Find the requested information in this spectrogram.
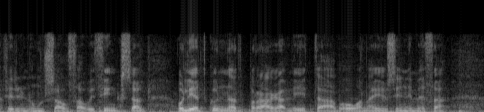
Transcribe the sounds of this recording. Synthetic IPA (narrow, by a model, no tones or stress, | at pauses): fɪɾɪhunsaːwθawiθiŋksal | ɔɣljɛːt̪kʏnːaɾpɾaːɣavɪːt̪aːvoːwvanaːjʏsɪnːɪmɛðθa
